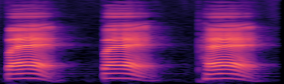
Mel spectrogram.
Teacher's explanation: लेकिन प फ इनमें क्या हो रहा है? मुंह बंद हो रहा है।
